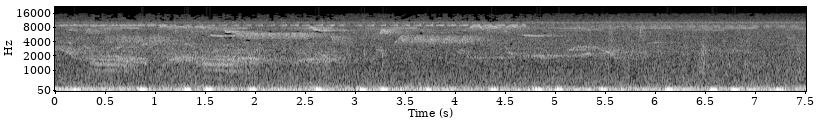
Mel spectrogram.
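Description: Small birds chirping and calling, with short rising and falling calls, over a steady run of low, soft thumps, about two a second and often in pairs.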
